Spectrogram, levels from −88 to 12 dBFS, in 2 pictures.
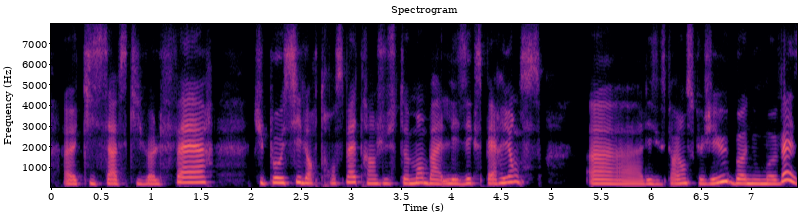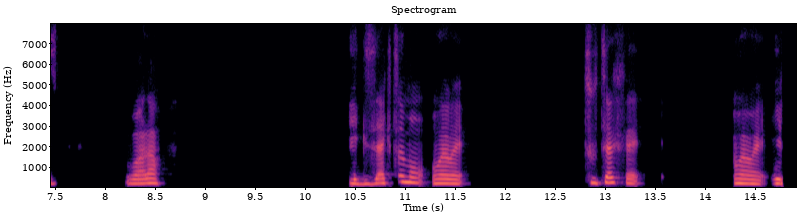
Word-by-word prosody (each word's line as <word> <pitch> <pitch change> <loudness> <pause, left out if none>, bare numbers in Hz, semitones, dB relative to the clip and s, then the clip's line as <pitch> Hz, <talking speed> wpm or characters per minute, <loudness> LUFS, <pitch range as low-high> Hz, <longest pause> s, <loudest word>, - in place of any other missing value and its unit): heu, 185 - +2
qui 190 +1 -5
savent 185 0 -1
ce 195 - -15
qu'ils 185 -4 -8
veulent 185 0 -1
faire. 255 +6 +4 0.4
Tu 215 - -4
peux 240 - 0
aussi 235 +2 +2
leur 225 -3 +1
transmettre, 210 +2 -2
hein, 205 - 0
justement, 205 +3 -1
bah, 200 -3 +1
les 195 +1 0
expériences, 230 +5 -1 0.5
heu, 190 - +1
les 190 -1 -2
expériences 210 +6 -2
que 195 - -5
j'ai 195 +2 0
eues, 295 +4 +6
bonnes 205 -2 +2
ou 190 - +1
mauvaises. 190 - +3 0.7
Voilà. 205 +2 +1 1.9
Exactement, 215 +8 0
ouais, 210 0 +3
ouais. 195 -1 0 1.2
Tout 225 -2 -3
à 245 -1 +5
fait. 240 - -4 0.9
Ouais, 210 -1 +4
ouais, 190 -2 0
et 205 0 +3
205 Hz, 145 wpm, -23 LUFS, 195-230 Hz, 1.9 s, eues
